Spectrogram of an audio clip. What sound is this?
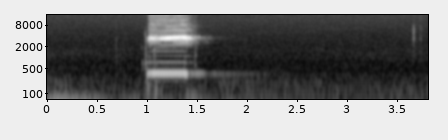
Car horn sounding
